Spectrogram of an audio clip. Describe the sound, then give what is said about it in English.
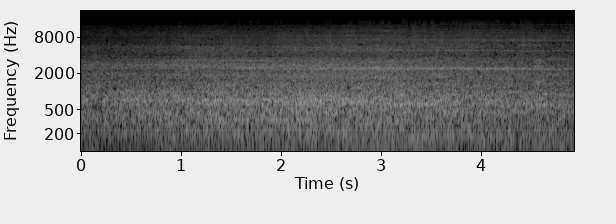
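A metro train rumbles steadily as it comes into a station from the Virginia side during the evening peak, a broad continuous roar with faint high-pitched wheel whine, loud throughout, with no voices. “Another one just came in from the other side in Virginia.”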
